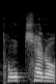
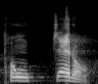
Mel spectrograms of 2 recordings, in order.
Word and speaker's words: 통째로: 송두리째 통채로 삼켜 버렸다 고 통체로 가 아니라 통째로 그렇죠 예 그런 것도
